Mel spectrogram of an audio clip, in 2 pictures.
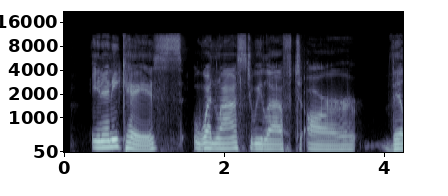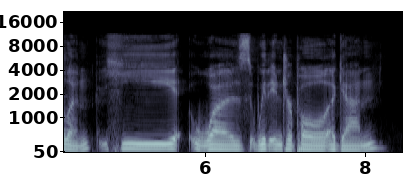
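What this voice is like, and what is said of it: Hoarse, strained voice. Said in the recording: “my voice has bounced back a little bit. I was like, my Irish accent is going to be even worse because I can't talk ... you have laryngitis”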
